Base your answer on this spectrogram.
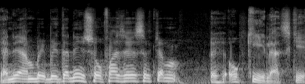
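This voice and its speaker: Fairly quick talk from a man, noticeable background noise behind it. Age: 60s. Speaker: drama and film director. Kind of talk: product testimonial. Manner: casual conversational.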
